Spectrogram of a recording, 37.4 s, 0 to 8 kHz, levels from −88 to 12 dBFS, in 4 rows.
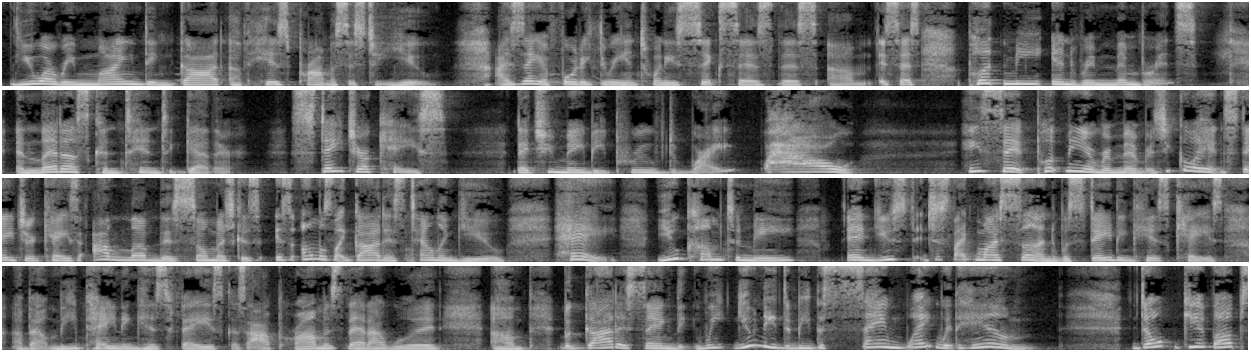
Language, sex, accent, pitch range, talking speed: English, female, American, 190-260 Hz, 175 wpm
